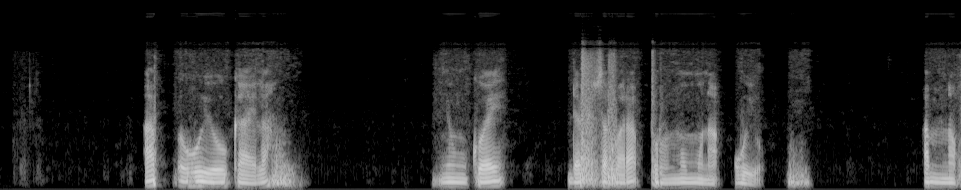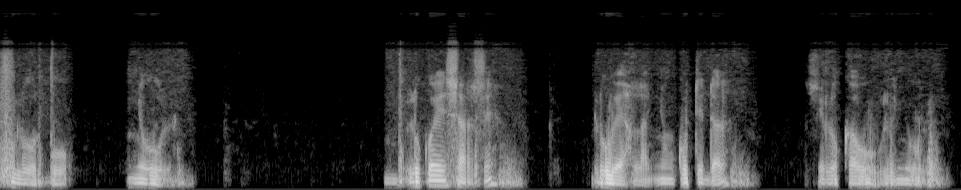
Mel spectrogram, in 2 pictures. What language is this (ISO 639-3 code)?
wol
